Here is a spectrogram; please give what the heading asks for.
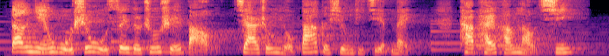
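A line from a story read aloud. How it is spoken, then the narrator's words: Sighing. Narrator (Chinese): 他叹息道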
